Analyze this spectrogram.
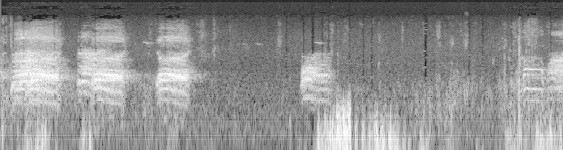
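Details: Crows at a cemetery on a bright day, caught on a trail camera during an outcry after two crows fought: three harsh caws about a second apart, a pause, then more hoarse caws with low thumps and rustling.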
